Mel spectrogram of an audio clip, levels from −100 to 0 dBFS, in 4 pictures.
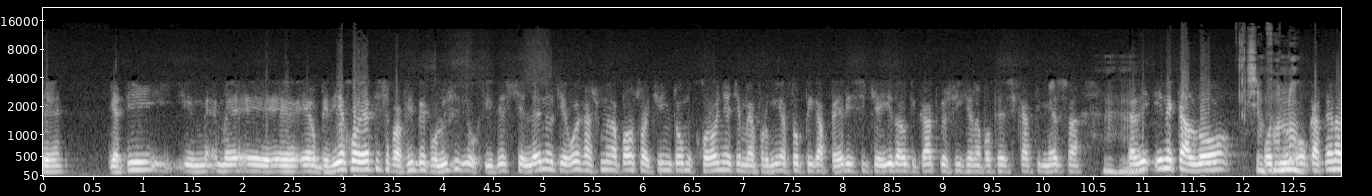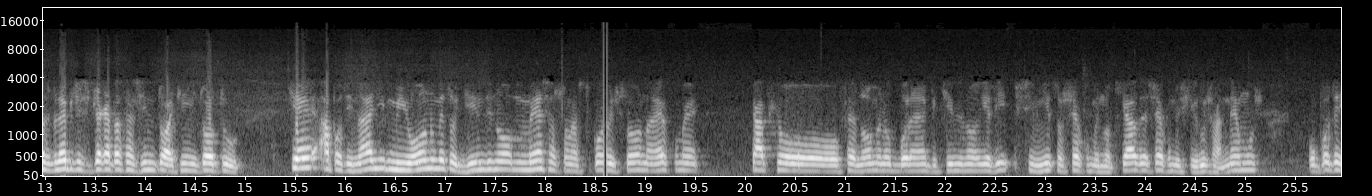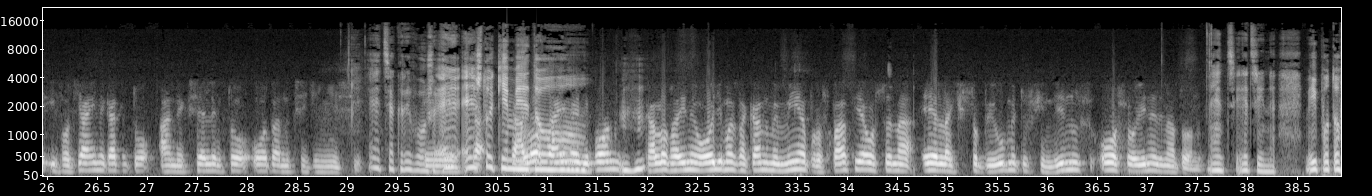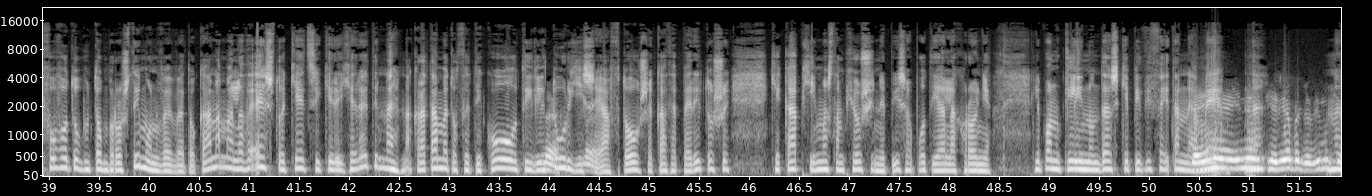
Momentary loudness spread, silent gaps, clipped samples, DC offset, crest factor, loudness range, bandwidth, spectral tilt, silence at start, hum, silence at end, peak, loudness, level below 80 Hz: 10 LU; none; under 0.1%; under 0.1%; 14 dB; 7 LU; 14 kHz; -6.5 dB/octave; 0 s; none; 0 s; 0 dBFS; -14 LUFS; -50 dBFS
